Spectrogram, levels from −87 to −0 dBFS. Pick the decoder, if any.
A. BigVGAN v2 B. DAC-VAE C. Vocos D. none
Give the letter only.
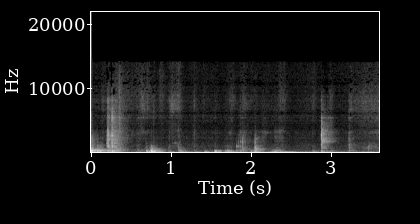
B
